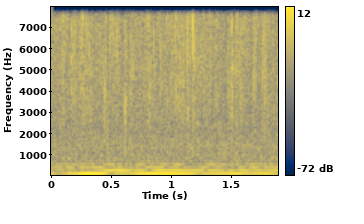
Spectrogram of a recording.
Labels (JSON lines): {"label": "biophony, midshipman", "recorder": "SoundTrap 500"}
